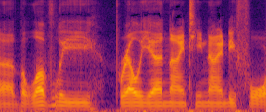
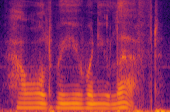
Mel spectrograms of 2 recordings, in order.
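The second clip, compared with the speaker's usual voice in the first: higher, softer voice for the sweet mare; a soft, higher Octavia, stunned; 6 semitones higher, 9 dB quieter than usual. Acted. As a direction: voice Octavia gently shocked.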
